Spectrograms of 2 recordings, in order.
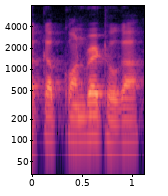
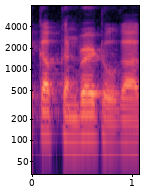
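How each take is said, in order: First: کانورٹ with a full open first vowel, stressed; کانورٹ said "KON-vert"; convert as noun. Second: کنورٹ with a reduced first vowel, stress on the second syllable; کنورٹ said "kun-VERT"; convert as verb. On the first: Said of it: "as a noun convert ہو گیا". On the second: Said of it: "ان کو difference پتہ ہو". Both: Shown as a demonstration.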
